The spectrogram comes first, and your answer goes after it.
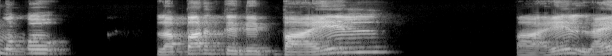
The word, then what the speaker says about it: paella: mm, Yo siempre les digo que hagan el esfuerzo de juntar la L y la Y, la Y. Entonces, un mm, poco la parte de pael, pael, la L de él, ujú.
